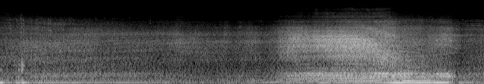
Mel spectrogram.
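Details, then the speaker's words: 1997 Dodge 12-valve Cummins 215 hp, wrecked truck: steady drone swelling smoothly under load, no knocks or misses; normal running. "yeah so that thing just purrs like a kit"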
